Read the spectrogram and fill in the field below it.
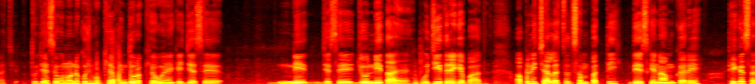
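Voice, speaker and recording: The recording has noticeable background noise and a dry, close sound with no echo. A man speaks at a high pitch. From Uttarakhand, India. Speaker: YouTube interviewer. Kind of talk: street interview.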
